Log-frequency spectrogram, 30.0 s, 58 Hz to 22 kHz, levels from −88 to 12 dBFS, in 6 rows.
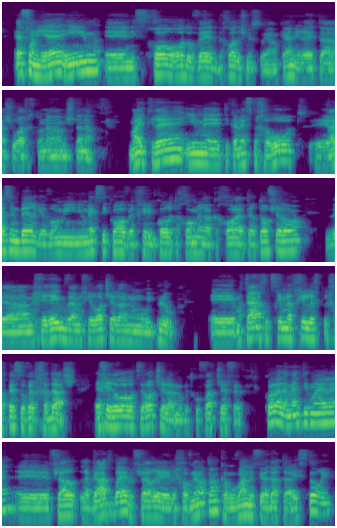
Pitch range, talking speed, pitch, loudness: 105-135 Hz, 135 wpm, 120 Hz, -16 LUFS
